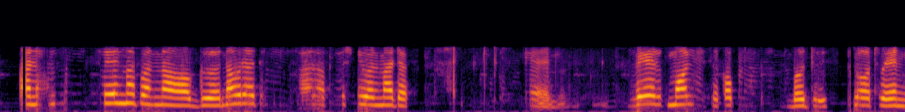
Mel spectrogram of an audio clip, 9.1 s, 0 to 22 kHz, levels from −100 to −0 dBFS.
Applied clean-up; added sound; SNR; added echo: neural separator model SepFormer WHAM!.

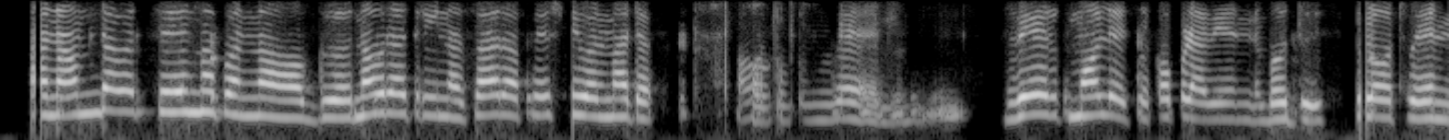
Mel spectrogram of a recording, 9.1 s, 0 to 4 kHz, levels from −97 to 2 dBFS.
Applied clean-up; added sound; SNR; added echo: neural mask model Resemble Enhance denoiser.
